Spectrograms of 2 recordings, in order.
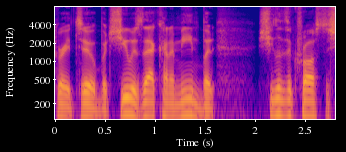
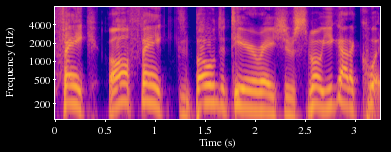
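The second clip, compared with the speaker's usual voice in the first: mock, drawn-out, very high-pitched scolding yell; 10 semitones higher, 4 dB louder than usual. Retelling a lady scolding the speaker about smoking: imitating someone yelling. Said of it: "She kept yelling at me about smoking".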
